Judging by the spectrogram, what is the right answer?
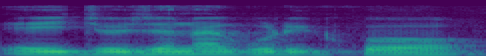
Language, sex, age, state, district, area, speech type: Odia, male, 30-45, Odisha, Nuapada, urban, spontaneous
